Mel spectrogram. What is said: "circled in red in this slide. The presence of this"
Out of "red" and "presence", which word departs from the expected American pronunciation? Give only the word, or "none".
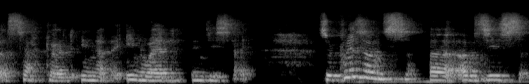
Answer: red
